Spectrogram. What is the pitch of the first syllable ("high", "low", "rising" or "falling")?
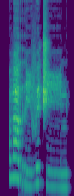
high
